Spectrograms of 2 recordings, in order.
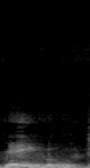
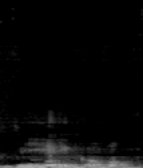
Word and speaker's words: Diego: I never heard the word Dago till I got down here, you know. And my father, when he heard it, said to me, these dumb Americans, they can't even pronounce his name right. It's Diego.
